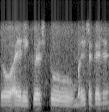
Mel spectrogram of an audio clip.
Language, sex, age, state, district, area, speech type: Gujarati, male, 18-30, Gujarat, Ahmedabad, urban, conversation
